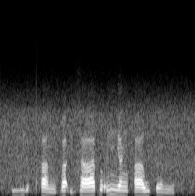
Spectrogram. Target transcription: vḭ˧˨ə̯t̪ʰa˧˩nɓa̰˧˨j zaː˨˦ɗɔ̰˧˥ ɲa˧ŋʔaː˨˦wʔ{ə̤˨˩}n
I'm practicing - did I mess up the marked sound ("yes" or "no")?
no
